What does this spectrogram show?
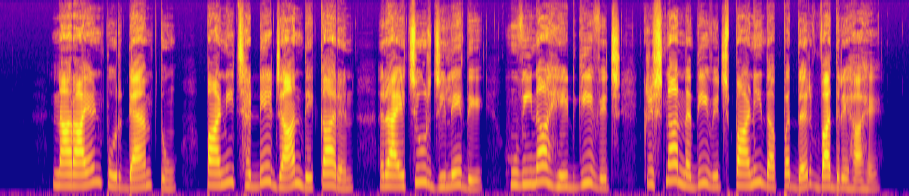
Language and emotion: Punjabi, neutral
